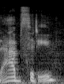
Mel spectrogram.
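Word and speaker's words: Abcde: spelled it though no she spelled it a b c d e that is kind of fun yeah but she pronounces it absidy these are really sweet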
